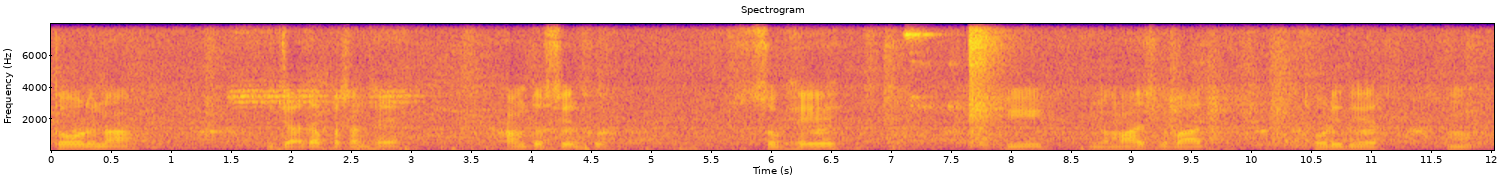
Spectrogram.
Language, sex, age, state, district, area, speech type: Urdu, male, 45-60, Uttar Pradesh, Muzaffarnagar, urban, spontaneous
